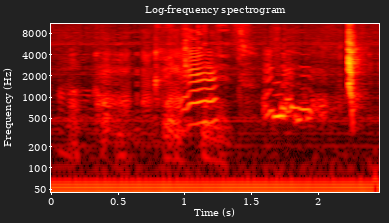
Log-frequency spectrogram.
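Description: A young woman sobbing in someone's arms: a wavering, rising wail about a second in, then a short whimper near the end.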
